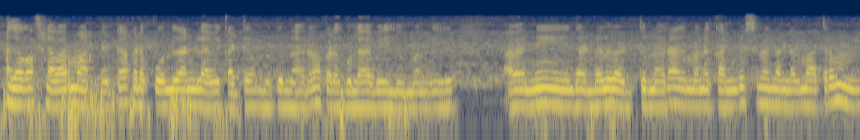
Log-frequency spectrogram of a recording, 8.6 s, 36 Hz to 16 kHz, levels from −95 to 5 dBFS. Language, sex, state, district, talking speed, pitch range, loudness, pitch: Telugu, male, Andhra Pradesh, Anantapur, 90 wpm, 155-170 Hz, -15 LUFS, 160 Hz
